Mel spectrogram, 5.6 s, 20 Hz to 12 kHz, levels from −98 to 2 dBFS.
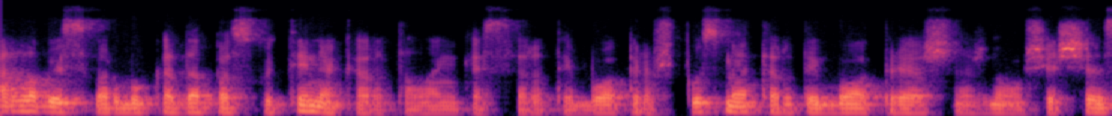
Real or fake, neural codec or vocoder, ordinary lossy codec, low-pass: real; none; Opus, 24 kbps; 7.2 kHz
